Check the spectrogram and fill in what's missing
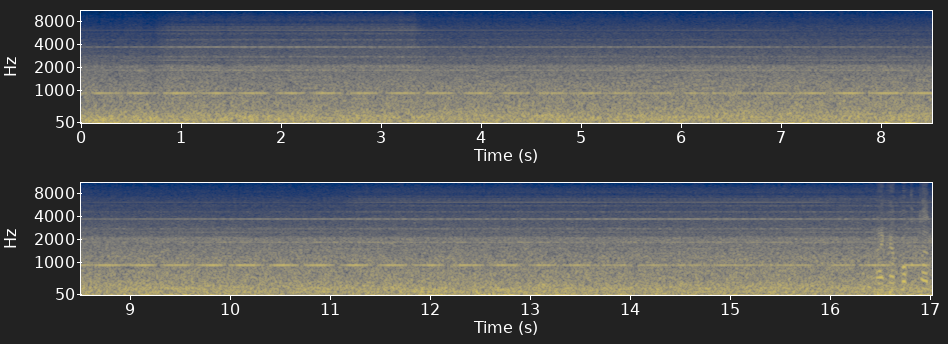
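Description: Airplane flying over open sea during a storm in Microsoft Flight Simulator, a loud constant roar of wind and engine with a faint steady whine on top, unbroken for the whole stretch.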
